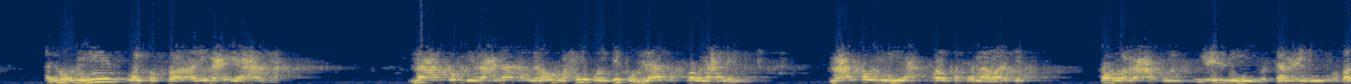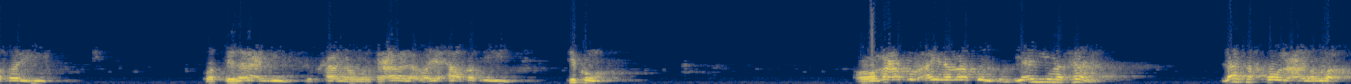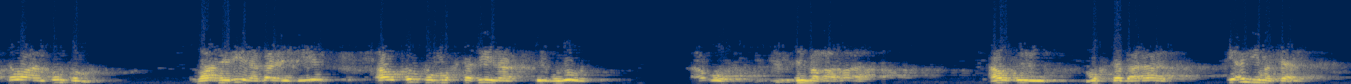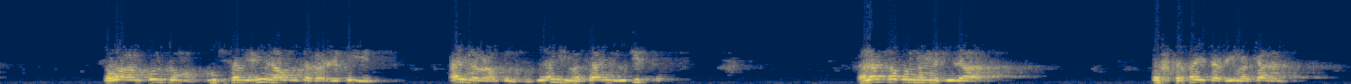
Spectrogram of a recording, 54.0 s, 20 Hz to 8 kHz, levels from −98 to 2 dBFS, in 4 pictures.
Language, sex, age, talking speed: Arabic, female, 40-59, 80 wpm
